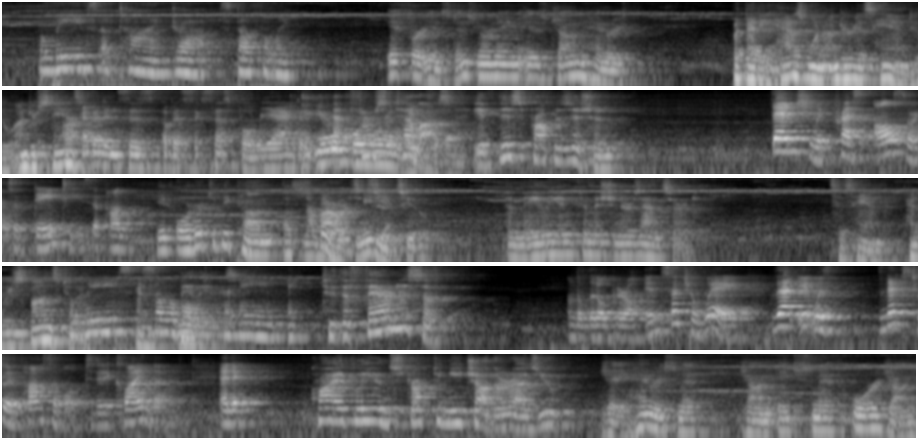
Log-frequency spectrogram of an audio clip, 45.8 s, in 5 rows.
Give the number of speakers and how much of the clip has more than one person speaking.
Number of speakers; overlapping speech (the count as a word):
eight, about 12%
